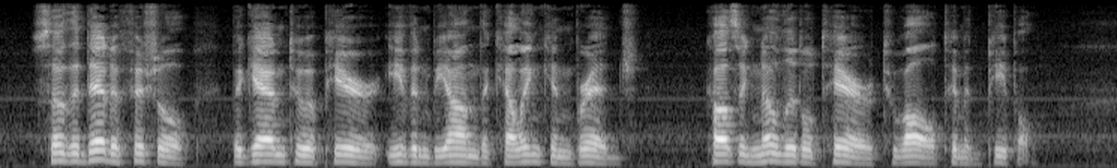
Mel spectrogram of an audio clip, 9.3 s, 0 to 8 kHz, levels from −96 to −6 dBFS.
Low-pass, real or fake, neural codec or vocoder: 7.2 kHz; real; none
